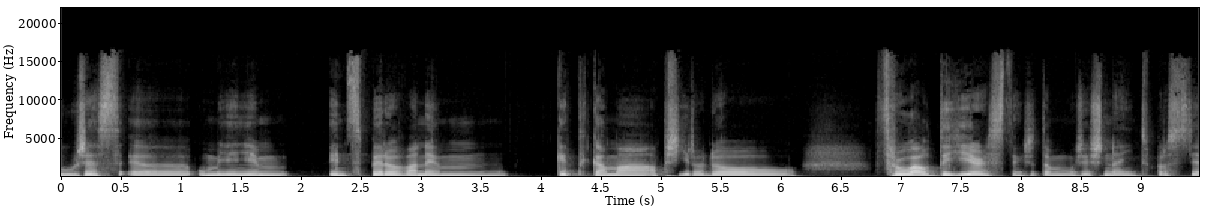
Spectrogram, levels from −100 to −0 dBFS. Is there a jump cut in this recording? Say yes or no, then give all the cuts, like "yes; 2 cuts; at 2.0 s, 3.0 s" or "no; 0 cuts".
no; 0 cuts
